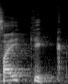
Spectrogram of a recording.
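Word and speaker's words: psychic: ಸಂತುಲನ ಕಳ್ಕೊಂಡಿರುವರು okay so ಸೈಕಿಕ್ ಹಾಗೆ ಇಲ್ಲಿ ಸೈ kick P ಎಸ್ ವೈ ಪಿ ಎಸ್ ವೈ ಬಂದ್ರೆ ನೀವು ಸೈ ಅಂತಾನೆ ಹೇಳ್ಬೇಕು ಪಿ ಎಸ್ ವೈ ಬಂತಾ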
